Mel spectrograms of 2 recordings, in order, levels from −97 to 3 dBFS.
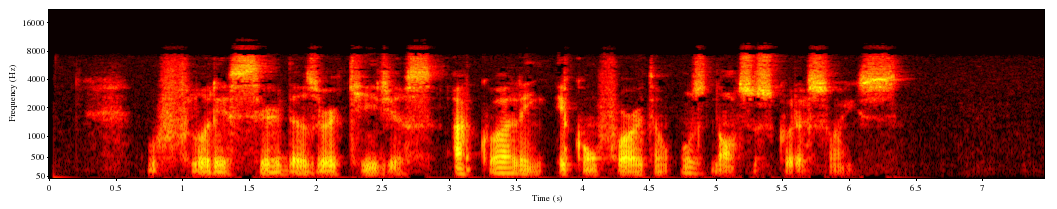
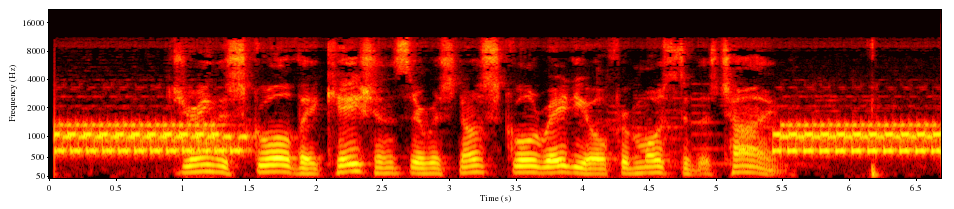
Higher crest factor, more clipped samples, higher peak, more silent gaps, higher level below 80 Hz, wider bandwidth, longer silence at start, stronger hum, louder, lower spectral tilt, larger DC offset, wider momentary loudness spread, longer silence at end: first, 28 dB vs 16 dB; neither; first, -2 dBFS vs -8 dBFS; neither; second, -68 dBFS vs -60 dBFS; second, 9.6 kHz vs 11.5 kHz; first, 0.35 s vs 0.05 s; neither; about the same, -26 LUFS vs -25 LUFS; second, -2.5 dB/octave vs -4.5 dB/octave; neither; first, 12 LU vs 6 LU; first, 1.1 s vs 0 s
